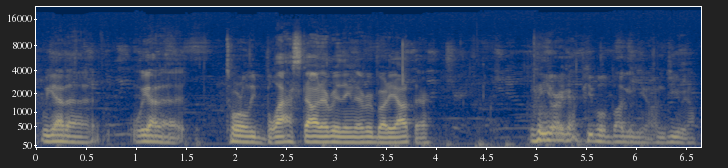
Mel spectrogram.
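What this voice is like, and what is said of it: Throaty, rough-sounding voice. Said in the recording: “apologize for my voice. ... I'm gonna sound like this the whole entire time. It sounds terrible. ... Oh man, throaty.”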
